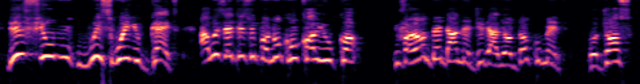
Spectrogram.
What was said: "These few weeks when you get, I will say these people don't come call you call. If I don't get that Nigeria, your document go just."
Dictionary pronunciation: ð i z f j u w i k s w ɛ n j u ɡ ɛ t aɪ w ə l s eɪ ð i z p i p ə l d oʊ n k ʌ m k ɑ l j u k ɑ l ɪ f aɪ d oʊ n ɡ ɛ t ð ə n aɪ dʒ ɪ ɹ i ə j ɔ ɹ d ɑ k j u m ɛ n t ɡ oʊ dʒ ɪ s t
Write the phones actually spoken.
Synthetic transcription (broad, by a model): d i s f j u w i s w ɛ j u ɡ ɛ t aɪ w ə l s eɪ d i s p i p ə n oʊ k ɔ k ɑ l j u k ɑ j ɪ f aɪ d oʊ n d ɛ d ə n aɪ dʒ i ɹ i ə j ɔ d ɑ k j u m ɛ n t ɡ oʊ dʒ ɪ s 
